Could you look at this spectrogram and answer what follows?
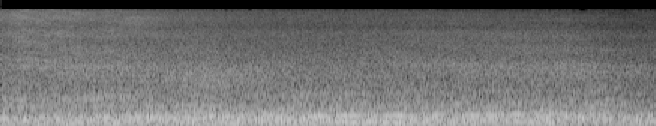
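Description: Large intercity coach's diesel engine running as the bus moves close past, a loud, steady low drone with engine hum.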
